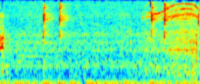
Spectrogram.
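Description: A few faint clicks from the presenter's computer as the presentation advances to the next slide, over a steady low hum.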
